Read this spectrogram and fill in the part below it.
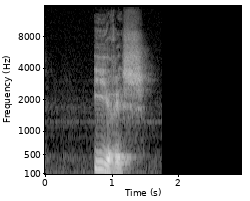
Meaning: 1. Iris (divine messenger, goddess of rainbows) 2. a female given name
- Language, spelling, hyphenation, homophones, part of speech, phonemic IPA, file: Dutch, Iris, Iris, iris, proper noun, /ˈiː.rɪs/, Nl-Iris.ogg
